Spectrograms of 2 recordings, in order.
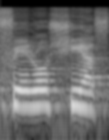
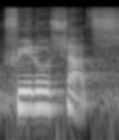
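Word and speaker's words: ferocious: এটার উচ্চারণ ফেরোশিয়াস না, কিন্তু ফেরোশাস, সিআই সমান কিন্তু স, শুধু সি দিয়ে কিন্তু স হবে না।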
